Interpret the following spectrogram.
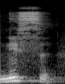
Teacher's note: मूर्धा से मूर्धन्य स का, जहां से ट ठ ड ढ बोलते हैं निश, वहां से बोलेंगे तो मूर्धन्य स, और दांत से दंत स, जहां से त थ द ध बोलते हैं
